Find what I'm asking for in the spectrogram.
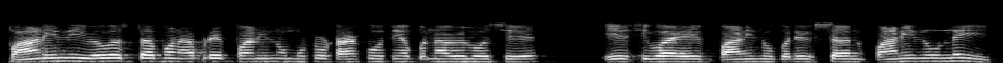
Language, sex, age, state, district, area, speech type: Gujarati, male, 18-30, Gujarat, Morbi, rural, conversation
